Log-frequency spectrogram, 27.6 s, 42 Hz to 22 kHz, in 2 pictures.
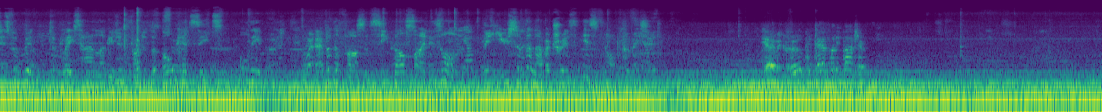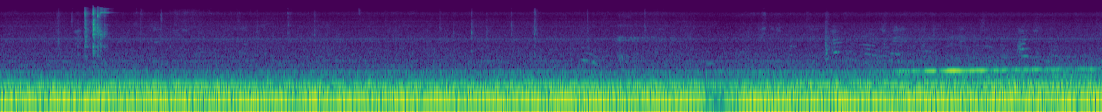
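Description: The jet engines of an Airbus A330 hum low as it taxis, heard from inside the cabin.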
